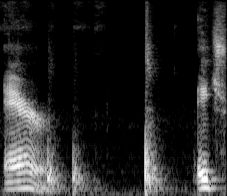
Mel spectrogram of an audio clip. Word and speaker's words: heir: ，比如说继承人叫 heir，h 不发音。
